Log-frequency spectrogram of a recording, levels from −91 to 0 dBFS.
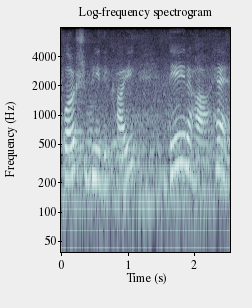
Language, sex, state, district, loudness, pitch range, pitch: Hindi, female, Punjab, Pathankot, -16 LUFS, 225-270 Hz, 235 Hz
